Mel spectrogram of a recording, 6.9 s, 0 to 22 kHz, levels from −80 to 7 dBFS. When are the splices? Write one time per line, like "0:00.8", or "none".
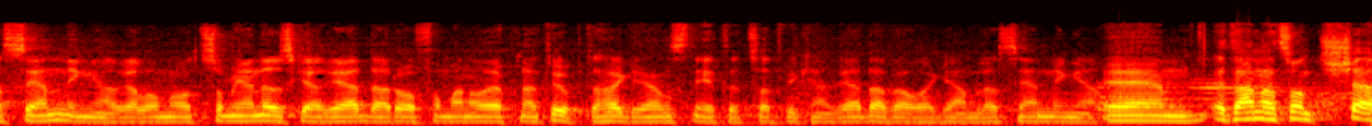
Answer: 0:05.5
